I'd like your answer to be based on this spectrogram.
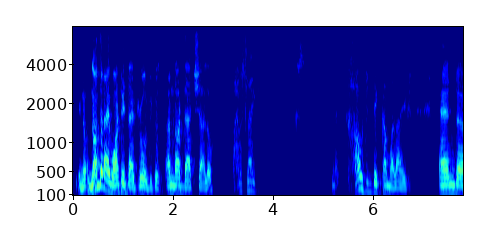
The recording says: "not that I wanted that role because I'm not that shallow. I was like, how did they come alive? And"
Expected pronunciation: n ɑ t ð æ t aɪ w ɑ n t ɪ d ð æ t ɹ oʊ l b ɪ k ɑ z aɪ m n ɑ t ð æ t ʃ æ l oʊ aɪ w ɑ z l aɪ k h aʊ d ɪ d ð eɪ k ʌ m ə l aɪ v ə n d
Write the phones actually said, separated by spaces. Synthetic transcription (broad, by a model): n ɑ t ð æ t aɪ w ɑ n t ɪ d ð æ t ɹ oʊ l b ɪ k ɑ z aɪ m n ɑ t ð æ t ʃ æ l oʊ aɪ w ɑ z l aɪ k h aʊ d ɪ d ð eɪ k ʌ m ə l aɪ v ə n d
